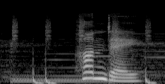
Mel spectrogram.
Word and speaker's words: Hyundai: on Nike products in New Year sale Hyundai Hyundai Libby loves Hyundai Motors Adobe Adobe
